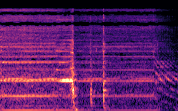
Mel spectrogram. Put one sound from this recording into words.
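A log cracks as it splits apart.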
